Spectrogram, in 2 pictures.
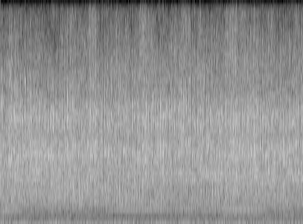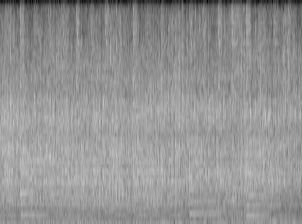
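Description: A private propeller airplane drones loudly and continuously nearby, its steady engine roar and buzzing tones holding level throughout with no speech.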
